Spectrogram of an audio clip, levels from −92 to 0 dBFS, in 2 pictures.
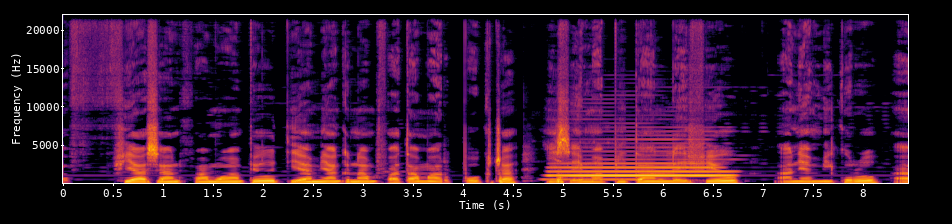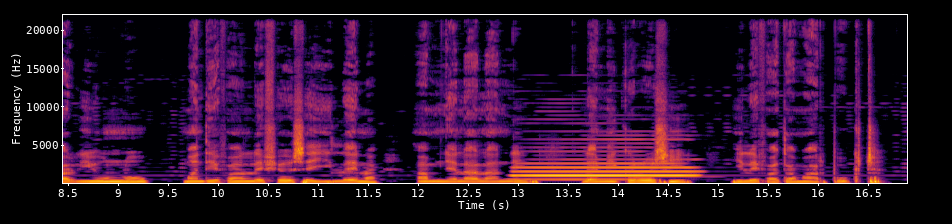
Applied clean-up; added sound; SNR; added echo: classical method Wiener filter.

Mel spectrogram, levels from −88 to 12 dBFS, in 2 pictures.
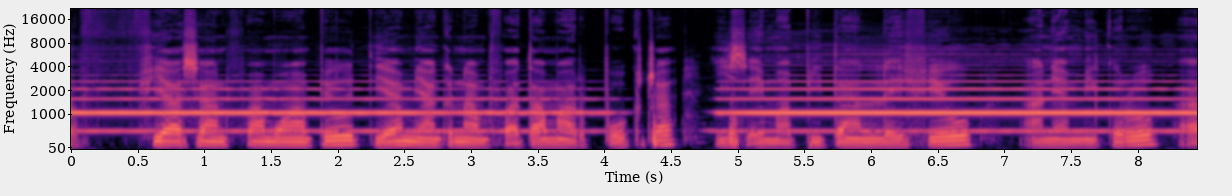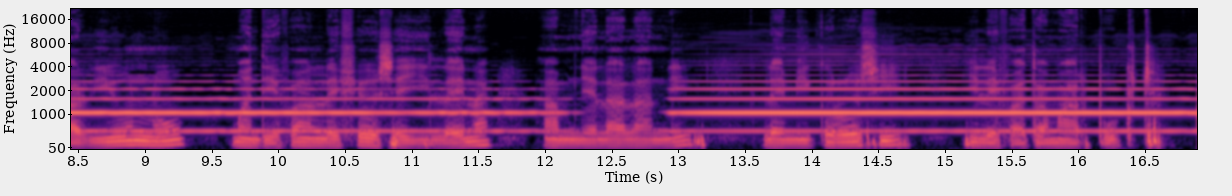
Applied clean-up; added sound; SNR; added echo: none; Wind instrument, woodwind instrument; -4 dB; none.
